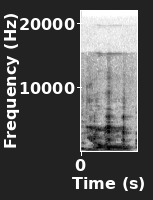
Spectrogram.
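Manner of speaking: put-on high, loud Russian accent. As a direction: nudge them as a Russian schemer. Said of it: "it's Russian".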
